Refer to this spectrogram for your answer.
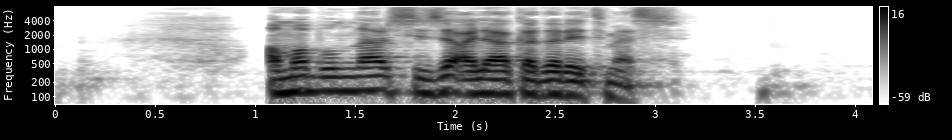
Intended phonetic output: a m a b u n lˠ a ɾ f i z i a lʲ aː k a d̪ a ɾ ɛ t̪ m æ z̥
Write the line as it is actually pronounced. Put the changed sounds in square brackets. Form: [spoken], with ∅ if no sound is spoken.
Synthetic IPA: a m a b u n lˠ a ɾ [s] i z i a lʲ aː k a d̪ a ɾ ɛ t̪ m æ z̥

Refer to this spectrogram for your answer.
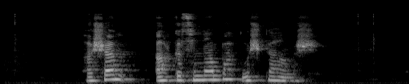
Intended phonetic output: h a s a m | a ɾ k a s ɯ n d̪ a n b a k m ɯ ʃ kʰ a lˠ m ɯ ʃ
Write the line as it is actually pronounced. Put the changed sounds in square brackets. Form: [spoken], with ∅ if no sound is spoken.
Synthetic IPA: h a [ʃ] a m | a ɾ k a s ɯ n d̪ a n b a k m ɯ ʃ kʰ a lˠ m ɯ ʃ

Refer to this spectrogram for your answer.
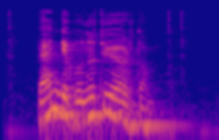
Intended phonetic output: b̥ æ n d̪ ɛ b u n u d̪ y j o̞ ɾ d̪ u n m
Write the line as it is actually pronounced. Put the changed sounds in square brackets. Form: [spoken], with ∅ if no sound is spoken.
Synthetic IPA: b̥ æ n d̪ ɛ b u n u d̪ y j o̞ ɾ d̪ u [∅] m

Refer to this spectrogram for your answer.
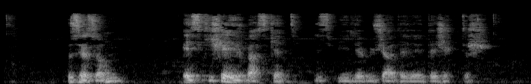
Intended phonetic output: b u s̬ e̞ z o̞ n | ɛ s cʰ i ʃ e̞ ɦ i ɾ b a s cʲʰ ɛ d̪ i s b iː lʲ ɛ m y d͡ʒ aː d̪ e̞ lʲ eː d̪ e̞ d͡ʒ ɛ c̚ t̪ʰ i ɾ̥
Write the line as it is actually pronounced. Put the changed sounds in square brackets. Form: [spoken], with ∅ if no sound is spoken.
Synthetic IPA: b u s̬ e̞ z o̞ n | ɛ s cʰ i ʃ e̞ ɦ i ɾ b a s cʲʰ ɛ [t̪] i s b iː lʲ ɛ m y d͡ʒ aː d̪ e̞ lʲ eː d̪ e̞ d͡ʒ ɛ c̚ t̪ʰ i ɾ̥

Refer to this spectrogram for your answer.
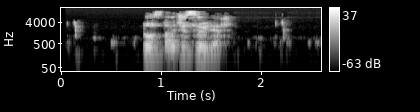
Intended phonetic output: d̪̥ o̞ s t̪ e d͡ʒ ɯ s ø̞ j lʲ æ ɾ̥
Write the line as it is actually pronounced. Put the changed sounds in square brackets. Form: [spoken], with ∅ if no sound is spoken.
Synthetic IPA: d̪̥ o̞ s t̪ [a] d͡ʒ ɯ s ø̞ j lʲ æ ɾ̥

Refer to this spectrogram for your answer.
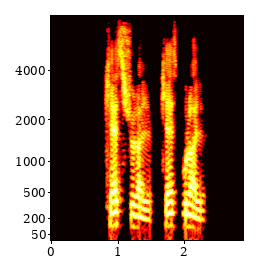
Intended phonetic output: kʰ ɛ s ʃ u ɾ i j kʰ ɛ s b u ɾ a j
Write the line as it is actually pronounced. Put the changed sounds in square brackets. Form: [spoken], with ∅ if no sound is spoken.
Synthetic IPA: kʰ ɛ s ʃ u ɾ [a] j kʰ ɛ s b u ɾ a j

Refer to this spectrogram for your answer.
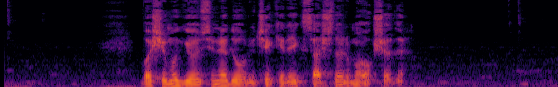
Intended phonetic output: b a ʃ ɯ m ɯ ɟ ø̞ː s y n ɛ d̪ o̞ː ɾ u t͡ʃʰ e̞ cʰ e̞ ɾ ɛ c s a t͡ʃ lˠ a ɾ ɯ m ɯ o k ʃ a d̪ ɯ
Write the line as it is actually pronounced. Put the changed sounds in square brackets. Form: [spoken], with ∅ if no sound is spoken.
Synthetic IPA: b a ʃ ɯ m ɯ ɟ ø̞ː s y n ɛ d̪ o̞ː ɾ u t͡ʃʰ e̞ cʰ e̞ ɾ ɛ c s a t͡ʃ lˠ a ɾ ɯ m ɯ o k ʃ a d̪ ɯ

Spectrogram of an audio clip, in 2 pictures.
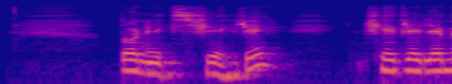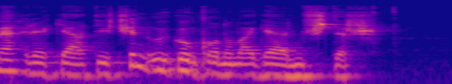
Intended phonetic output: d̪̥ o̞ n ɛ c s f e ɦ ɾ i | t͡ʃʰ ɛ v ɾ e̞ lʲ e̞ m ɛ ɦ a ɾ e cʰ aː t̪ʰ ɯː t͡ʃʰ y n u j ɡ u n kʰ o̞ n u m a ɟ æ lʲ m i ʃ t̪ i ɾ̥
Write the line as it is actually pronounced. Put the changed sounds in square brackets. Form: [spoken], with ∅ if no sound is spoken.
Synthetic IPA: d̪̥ o̞ n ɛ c s [ʃ] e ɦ ɾ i | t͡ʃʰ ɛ v ɾ e̞ lʲ e̞ m ɛ ɦ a ɾ e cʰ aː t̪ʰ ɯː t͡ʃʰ [i] n u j ɡ u n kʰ o̞ n u m a ɟ æ lʲ m i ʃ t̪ i ɾ̥

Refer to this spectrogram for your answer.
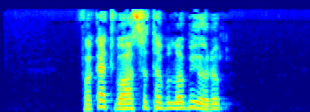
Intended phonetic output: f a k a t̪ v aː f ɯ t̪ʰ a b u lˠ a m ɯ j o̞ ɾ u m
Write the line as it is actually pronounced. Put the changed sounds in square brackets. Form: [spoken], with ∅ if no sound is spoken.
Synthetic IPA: f a k a t̪ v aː [s] ɯ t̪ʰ a b u lˠ a m ɯ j o̞ ɾ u m

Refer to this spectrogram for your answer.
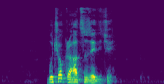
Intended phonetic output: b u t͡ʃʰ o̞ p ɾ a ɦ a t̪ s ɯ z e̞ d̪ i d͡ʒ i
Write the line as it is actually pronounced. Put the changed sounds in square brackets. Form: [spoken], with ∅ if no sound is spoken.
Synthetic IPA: b u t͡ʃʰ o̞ [k] ɾ a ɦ a t̪ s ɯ z e̞ d̪ i d͡ʒ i

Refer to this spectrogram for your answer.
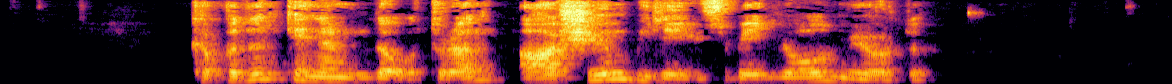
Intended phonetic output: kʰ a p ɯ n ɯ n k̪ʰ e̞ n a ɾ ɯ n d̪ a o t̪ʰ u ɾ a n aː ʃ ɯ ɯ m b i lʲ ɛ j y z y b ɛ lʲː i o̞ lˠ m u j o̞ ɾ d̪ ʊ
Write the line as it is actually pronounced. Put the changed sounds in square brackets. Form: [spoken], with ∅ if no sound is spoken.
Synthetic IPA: kʰ a p ɯ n ɯ n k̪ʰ e̞ n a ɾ ɯ n d̪ a o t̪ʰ u ɾ a n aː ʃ ɯ ɯ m b i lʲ ɛ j y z y b ɛ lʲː i o̞ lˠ m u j o̞ ɾ d̪ ʊ

